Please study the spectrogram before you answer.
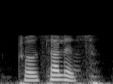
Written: procellous

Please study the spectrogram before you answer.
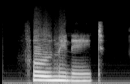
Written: fulminate

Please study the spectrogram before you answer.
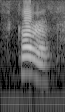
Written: scurf

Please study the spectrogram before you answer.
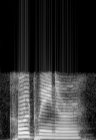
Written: cordwainer

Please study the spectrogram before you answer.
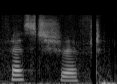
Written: festschrift

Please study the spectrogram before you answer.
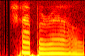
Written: chaparral

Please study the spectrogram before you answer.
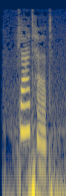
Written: flathat

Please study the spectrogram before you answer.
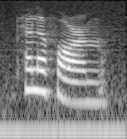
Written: piliform

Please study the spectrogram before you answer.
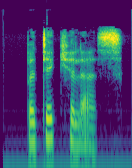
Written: pediculous

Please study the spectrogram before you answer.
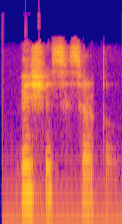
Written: vicious circle

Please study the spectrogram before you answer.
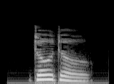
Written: dodo

